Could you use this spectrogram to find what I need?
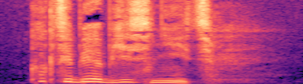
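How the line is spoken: Weary. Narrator (Russian): сказал он устало

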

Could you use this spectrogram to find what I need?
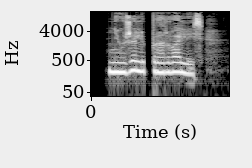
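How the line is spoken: Tired question. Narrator (Russian): устало спросила

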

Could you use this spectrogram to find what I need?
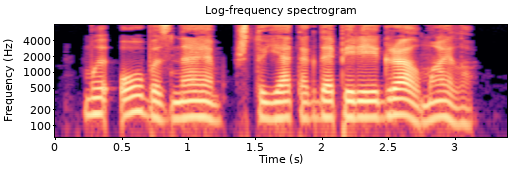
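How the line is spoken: Serious hoarse objection. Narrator (Russian): серьезно и сипло возразил Кембридж

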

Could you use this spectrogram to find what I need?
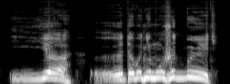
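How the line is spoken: Forced out, stammering. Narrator (Russian): выдавил я, заикаясь

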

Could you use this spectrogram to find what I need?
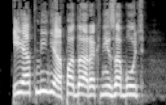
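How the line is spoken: Shouted. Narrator (Russian): закричала Аня

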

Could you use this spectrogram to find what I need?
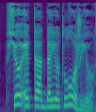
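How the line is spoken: Plain. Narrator (Russian): сказал

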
